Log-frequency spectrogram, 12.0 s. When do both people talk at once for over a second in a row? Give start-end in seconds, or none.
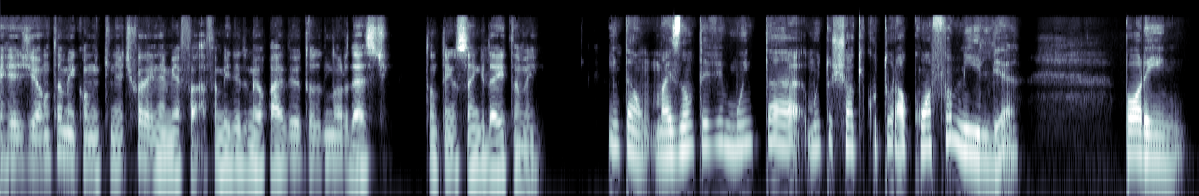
none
